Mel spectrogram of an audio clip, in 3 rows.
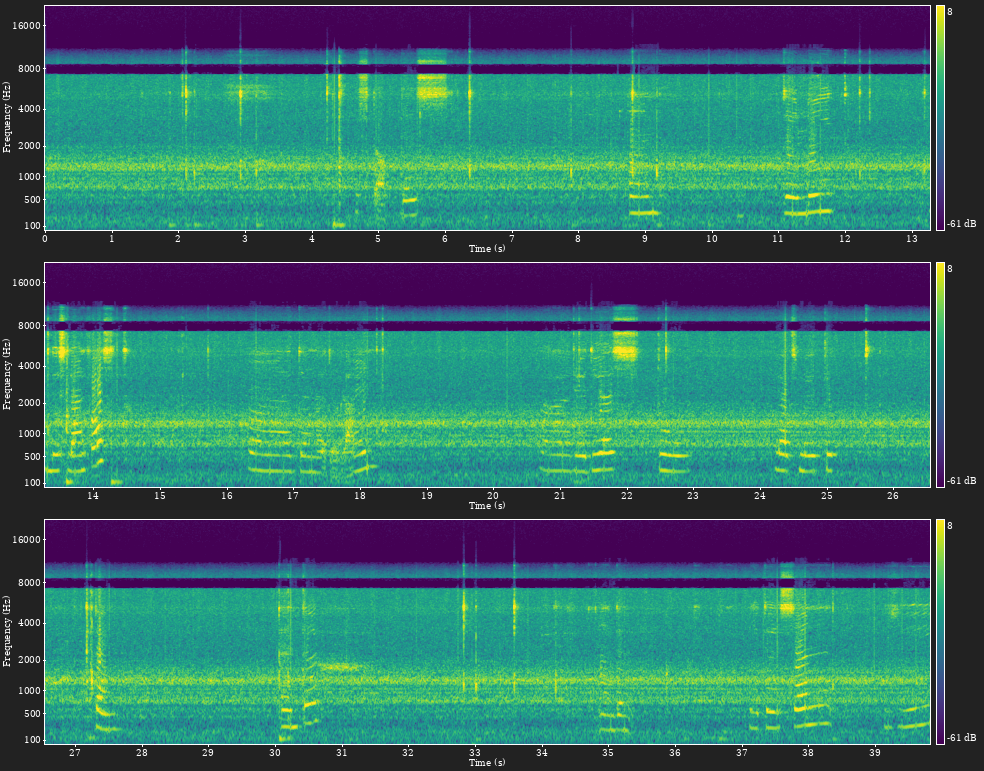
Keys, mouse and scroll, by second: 2.2-3.1 scroll down 4, 2.9 middle click, 3.1-3.5 scroll up 3, 4.9 click, 6.0-6.4 scroll down 2, 6.3 middle click, 8.7 middle click, 33.6 middle click, 38.2 click.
